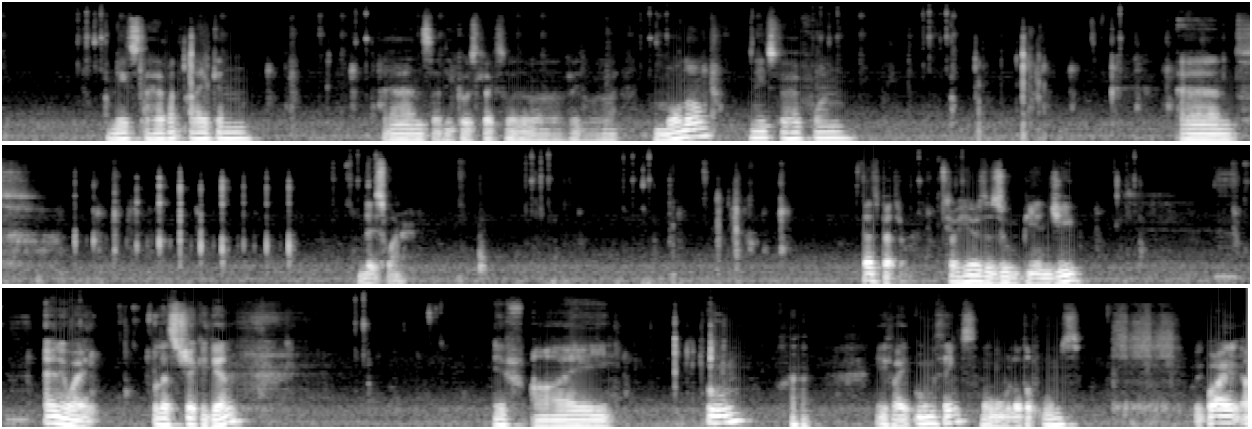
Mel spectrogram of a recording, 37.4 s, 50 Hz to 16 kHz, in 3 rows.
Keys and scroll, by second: 1.9 ctrl+v, 10.2 ctrl+v, 19.6 ctrl+v, 31.5-32.5 typing.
